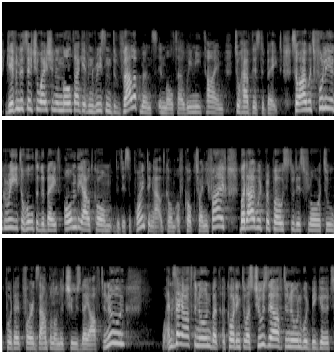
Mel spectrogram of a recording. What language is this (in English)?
English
